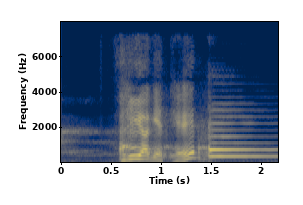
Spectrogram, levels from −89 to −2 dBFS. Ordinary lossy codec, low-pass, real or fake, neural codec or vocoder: none; 7.2 kHz; fake; codec, 24 kHz, 1.2 kbps, DualCodec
